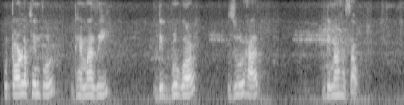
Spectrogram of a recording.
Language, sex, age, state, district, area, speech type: Assamese, female, 60+, Assam, Dhemaji, rural, spontaneous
